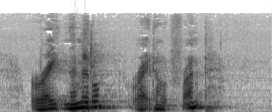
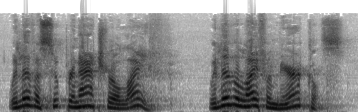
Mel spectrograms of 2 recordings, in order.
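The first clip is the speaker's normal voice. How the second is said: 1 preaching climax; 7 semitones higher, 5 dB louder than usual. Real, not acted.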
